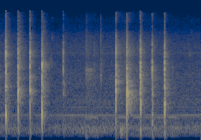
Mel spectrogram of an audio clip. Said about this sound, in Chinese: 那如果你愿意找原因的话，我真的是在这边给你拍拍手。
